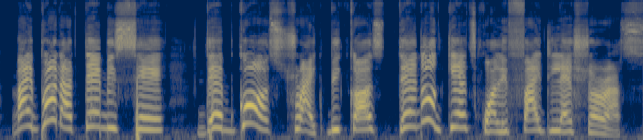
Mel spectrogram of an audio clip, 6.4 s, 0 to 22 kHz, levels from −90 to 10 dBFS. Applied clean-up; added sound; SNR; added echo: none; none; none; none.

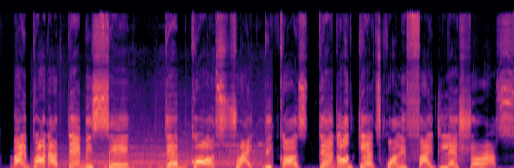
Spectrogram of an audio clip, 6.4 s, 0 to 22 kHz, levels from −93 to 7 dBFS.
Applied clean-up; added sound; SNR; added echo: none; Crowd / Cheering; 17 dB; none.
